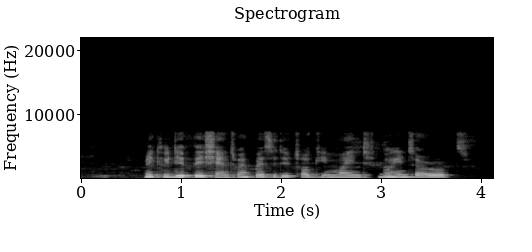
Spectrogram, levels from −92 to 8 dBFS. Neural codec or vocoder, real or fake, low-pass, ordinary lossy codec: codec, 16 kHz, 16 kbps, FreqCodec, smaller model; fake; 7.2 kHz; none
